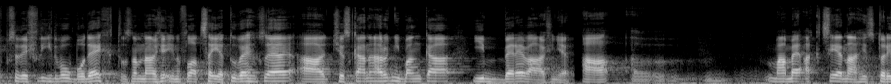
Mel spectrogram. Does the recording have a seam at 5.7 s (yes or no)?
yes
